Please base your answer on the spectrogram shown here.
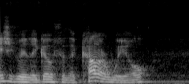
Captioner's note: none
